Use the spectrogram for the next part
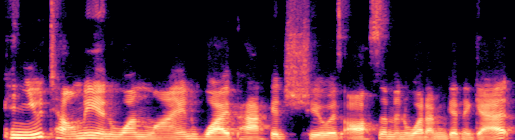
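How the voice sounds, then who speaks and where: Young woman, workshop presenter: low-ish voice, casual and upbeat, lots of "like". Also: brisk. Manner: upbeat and conversational, heavy use of "like"; acts out clients' and buyers' lines in a raised voice. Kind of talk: online class presentation.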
